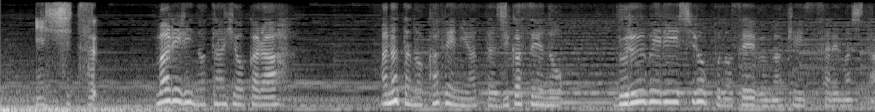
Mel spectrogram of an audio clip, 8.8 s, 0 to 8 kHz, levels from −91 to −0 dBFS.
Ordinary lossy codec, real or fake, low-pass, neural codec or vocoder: none; real; 7.2 kHz; none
